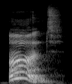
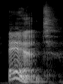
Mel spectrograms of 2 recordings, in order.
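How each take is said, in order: First: The vowel rhymes with want. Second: The vowel rhymes with ant, the insect. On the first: This is the usual British pronunciation. "Most Brits pronounce it aunt to rhyme with want" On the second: This is the usual American pronunciation. "Most Americans pronounce the word ant to rhyme with ant"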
